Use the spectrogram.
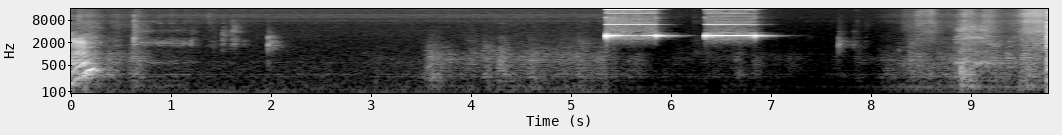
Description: We are testing five home alarms, four of them are smołę detectors, and one is a carbon monoxide detector.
